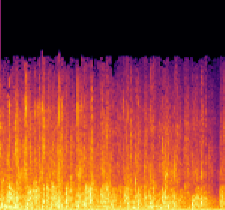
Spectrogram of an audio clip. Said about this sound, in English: So thank you, kids. I appreciate your help. Um, yeah, round of applause for the kids. Seriously.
